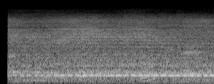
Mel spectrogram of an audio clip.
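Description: Jet airliner's engines running as the plane moves on the apron at night: a steady rushing hiss with a steady whine beneath it.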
